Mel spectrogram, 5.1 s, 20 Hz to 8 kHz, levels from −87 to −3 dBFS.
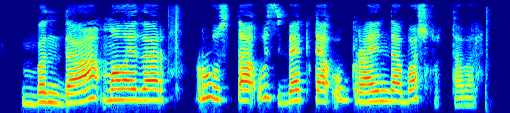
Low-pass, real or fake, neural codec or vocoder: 7.2 kHz; real; none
